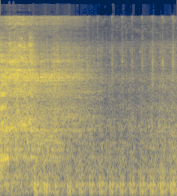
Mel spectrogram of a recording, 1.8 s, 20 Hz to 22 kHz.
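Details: Honda Biz 110i 2020 small motorcycle engine, after removing a bolt, bleeding trapped air and adding oil to quiet a valvetrain tick: starts and settles into smooth, even normal idle; remaining light tick is the fuel injector.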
